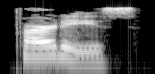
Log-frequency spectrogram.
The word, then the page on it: parties: British English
